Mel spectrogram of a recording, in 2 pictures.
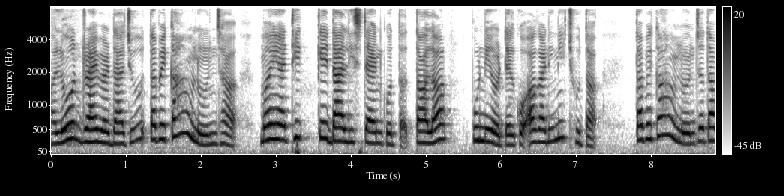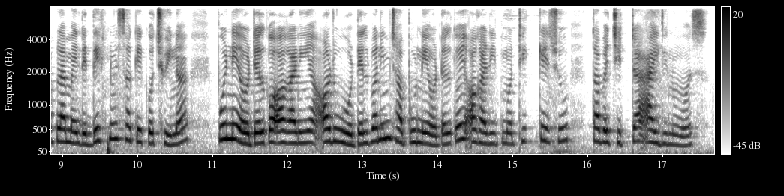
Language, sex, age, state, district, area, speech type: Nepali, female, 18-30, West Bengal, Darjeeling, rural, spontaneous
